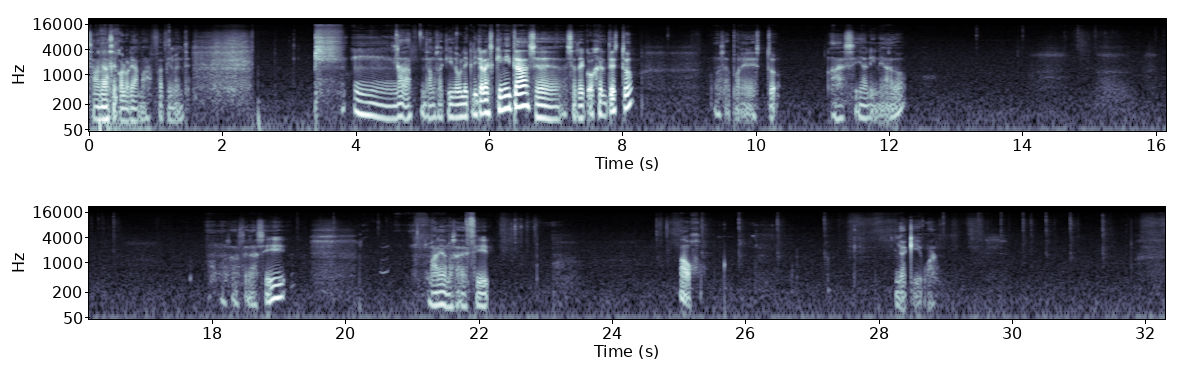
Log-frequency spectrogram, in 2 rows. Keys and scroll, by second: 15.2 shift+Right, 16.0 shift+Down, 17.3 shift+Left, 18.2 Down, 18.7 Right, 18.9 Down, 19.3 Left, 19.8 Down, 21.8 shift+Up, 22.7 super+Tab, 24.7 super+Tab, 25.4 shift+Up, 26.5 shift+Up, 27.2 shift+Up, 29.8 shift+Down.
